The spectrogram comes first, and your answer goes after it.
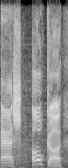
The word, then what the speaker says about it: Ahsoka: Star Wars podcast to actually pronounce Ash Oka correctly you're welcome Dave filoni I'm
